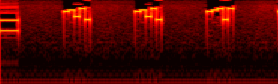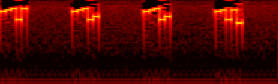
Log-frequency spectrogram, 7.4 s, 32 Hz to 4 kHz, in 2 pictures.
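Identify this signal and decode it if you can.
Five-tone selective call (ZVEI), heard as quick runs of five tones, tones of about 70 ms. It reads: 89503 89503 89030 89030 89035 89035 89391
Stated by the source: Five-tone ZVEI selective call 89050, received by SDR.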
